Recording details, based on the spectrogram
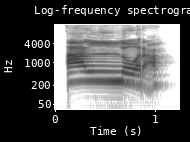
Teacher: Allora has a double consonant. Allora. It means that we need to produce a longer sound.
